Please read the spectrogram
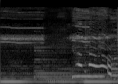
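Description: Basset hound whining: a thin, high whine in the first second, then a wavering whine that bends down in pitch near the end. Background music plays underneath.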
